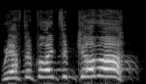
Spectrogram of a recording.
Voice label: grunt flee Player Titan Group Call; imc; Titanfall 2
